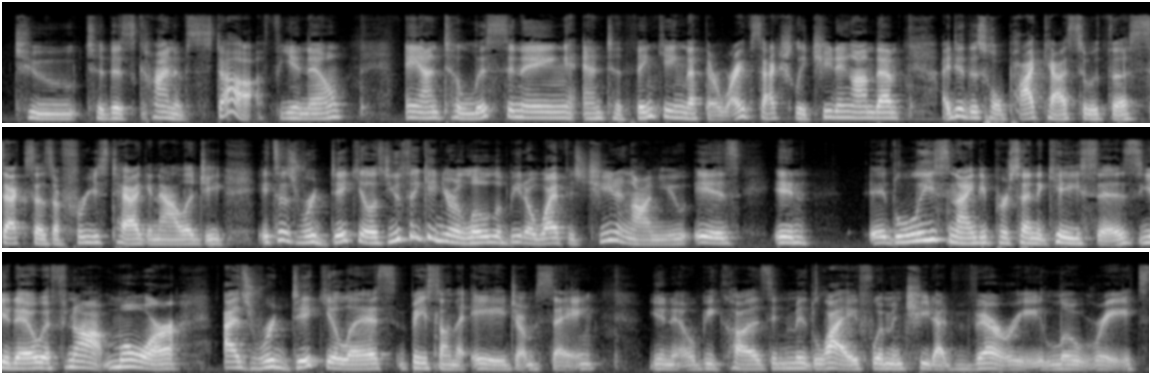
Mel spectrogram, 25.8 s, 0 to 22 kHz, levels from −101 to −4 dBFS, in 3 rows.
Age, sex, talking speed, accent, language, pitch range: 30-49, female, 180 wpm, American, English, 155-190 Hz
